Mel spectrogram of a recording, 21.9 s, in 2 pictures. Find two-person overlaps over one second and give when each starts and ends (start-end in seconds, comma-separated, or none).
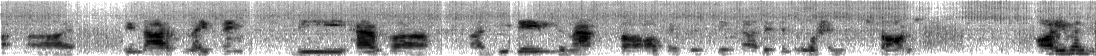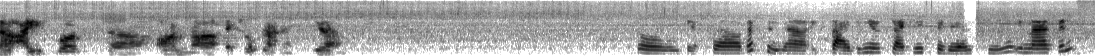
none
